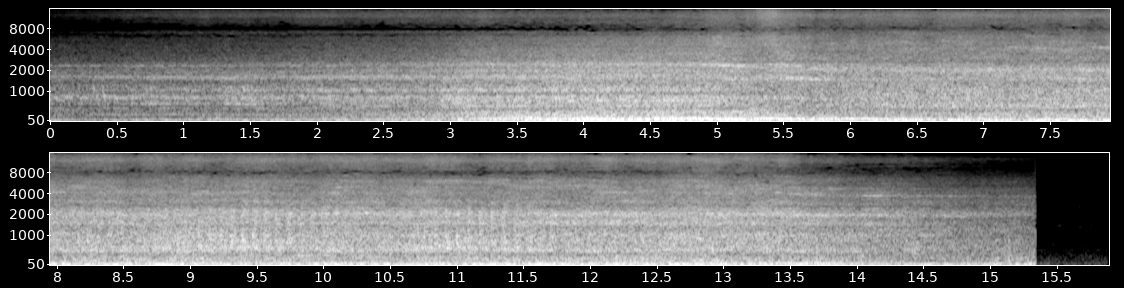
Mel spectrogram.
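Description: Container freight train passing close by: a rumble that builds to its loudest about four seconds in, holds steady with the clatter of the wagons on the rails, then cuts off abruptly near the end.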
